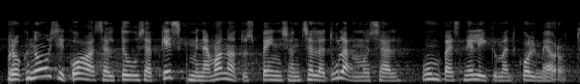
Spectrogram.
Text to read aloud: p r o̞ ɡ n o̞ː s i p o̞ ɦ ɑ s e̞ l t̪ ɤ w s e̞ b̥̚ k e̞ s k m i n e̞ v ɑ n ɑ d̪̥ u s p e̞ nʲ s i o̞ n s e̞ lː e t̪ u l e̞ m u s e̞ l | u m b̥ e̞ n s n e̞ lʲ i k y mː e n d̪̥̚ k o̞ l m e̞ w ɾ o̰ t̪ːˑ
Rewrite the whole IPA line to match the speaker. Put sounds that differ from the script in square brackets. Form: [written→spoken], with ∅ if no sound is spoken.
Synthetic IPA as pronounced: p r o̞ ɡ n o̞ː s i [p→k] o̞ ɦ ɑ s e̞ l t̪ ɤ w s e̞ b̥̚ k e̞ s k m i n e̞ v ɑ n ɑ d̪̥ u s p e̞ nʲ s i o̞ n s e̞ lː e t̪ u l e̞ m u s e̞ l | u m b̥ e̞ [n→∅] s n e̞ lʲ i k y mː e n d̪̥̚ k o̞ l m e̞ w ɾ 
